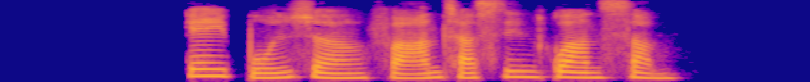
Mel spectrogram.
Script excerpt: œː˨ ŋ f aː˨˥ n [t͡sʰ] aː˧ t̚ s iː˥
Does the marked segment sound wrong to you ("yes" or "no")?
no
